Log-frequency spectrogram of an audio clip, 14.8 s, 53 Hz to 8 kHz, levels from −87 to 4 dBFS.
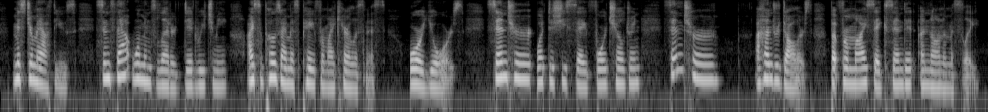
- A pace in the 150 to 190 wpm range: Yes, average, 160 wpm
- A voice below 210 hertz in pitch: Yes, medium, 185 Hz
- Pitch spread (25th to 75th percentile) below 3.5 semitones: No, average, 4.8 semitones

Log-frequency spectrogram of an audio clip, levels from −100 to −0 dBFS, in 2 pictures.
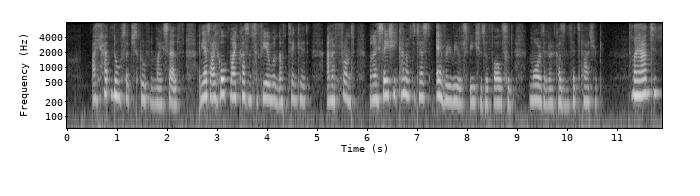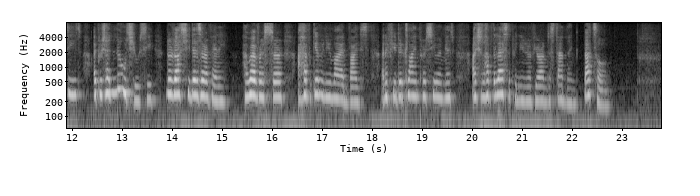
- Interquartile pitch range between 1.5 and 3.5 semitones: No, average, 4.8 semitones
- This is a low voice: No, high, 240 Hz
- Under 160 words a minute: No, average, 185 wpm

